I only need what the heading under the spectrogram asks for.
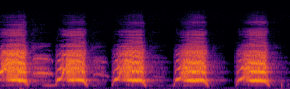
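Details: Bull mooing five times in a steady series, each low, rich, nasal bellow lasting under a second and repeated roughly every one and a quarter seconds, with breathy noise between.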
